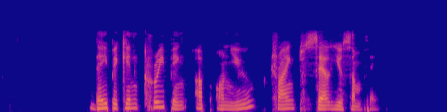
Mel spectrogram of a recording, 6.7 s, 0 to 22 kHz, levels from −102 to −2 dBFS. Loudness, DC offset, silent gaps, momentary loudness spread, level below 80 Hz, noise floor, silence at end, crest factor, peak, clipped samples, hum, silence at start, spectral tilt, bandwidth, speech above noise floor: -41 LUFS; under 0.1%; 4.01-4.05 s; 11 LU; -70 dBFS; under -90 dBFS; 1.1 s; 24 dB; -20 dBFS; under 0.1%; none; 1.35 s; -4.5 dB/octave; 7 kHz; over 49 dB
